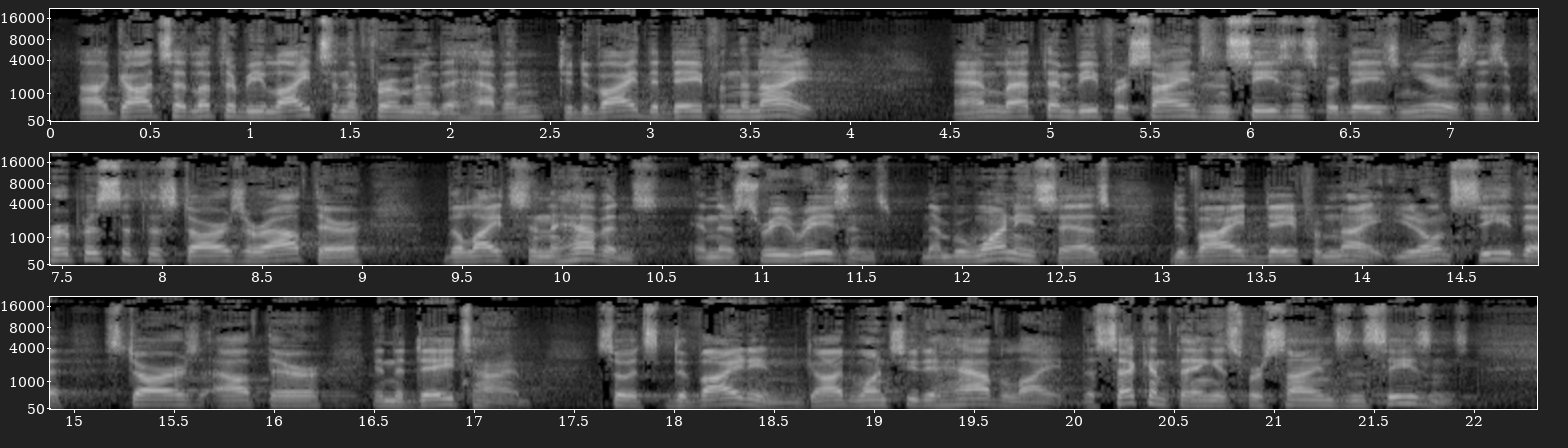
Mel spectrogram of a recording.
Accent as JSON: {"language": "English", "country": "Ireland", "moved": "yes", "lives_now": "San Diego, United States", "said": "there's a family who we came from Ireland with and ended up in, I think, Detroit. And then we both migrated to, we came to California and they stayed behind"}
